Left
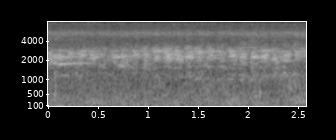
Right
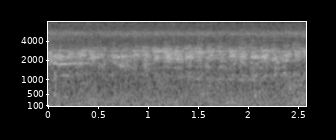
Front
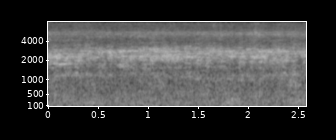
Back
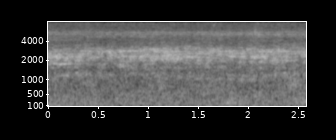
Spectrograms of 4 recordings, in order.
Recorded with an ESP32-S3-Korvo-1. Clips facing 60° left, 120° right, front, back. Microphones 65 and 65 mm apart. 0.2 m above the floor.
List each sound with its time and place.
Only background noise.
